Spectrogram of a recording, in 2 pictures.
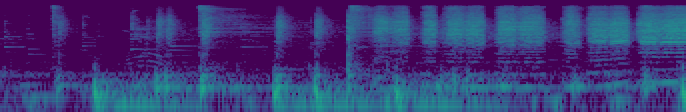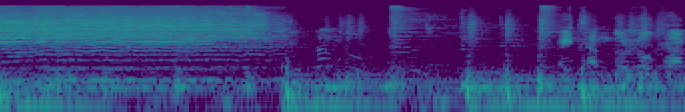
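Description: Cádiz carnival comparsa playing live on stage: bass drum and snare keeping a rhythmic beat under guitars, with the music swelling louder and fuller about halfway through.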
